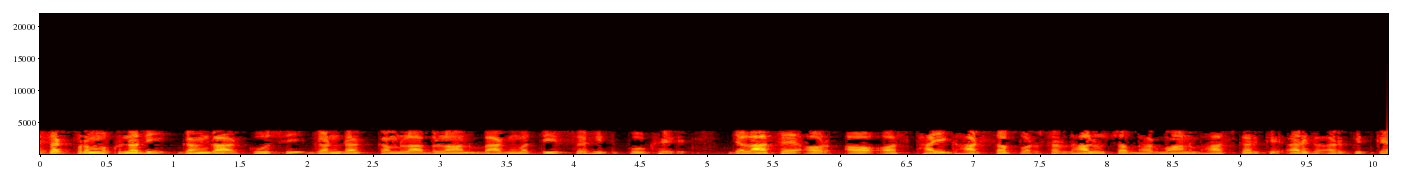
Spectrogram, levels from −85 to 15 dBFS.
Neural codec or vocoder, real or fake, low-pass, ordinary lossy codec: none; real; 3.6 kHz; none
